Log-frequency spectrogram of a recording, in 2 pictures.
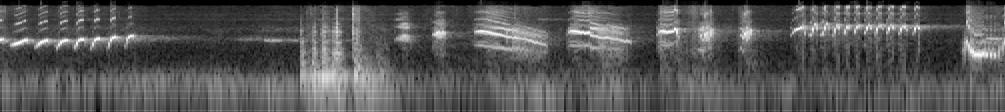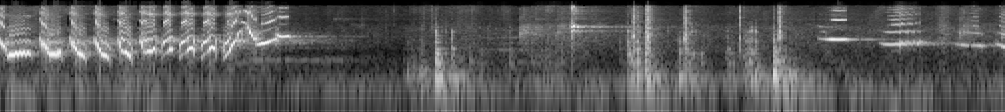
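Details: Forest white-rumped shama giving aggressive, very loud song to provoke rivals: rising whistles, harsh bursts, a high buzzy note and a long rapid run of slurred notes, followed by quieter scattered phrases.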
